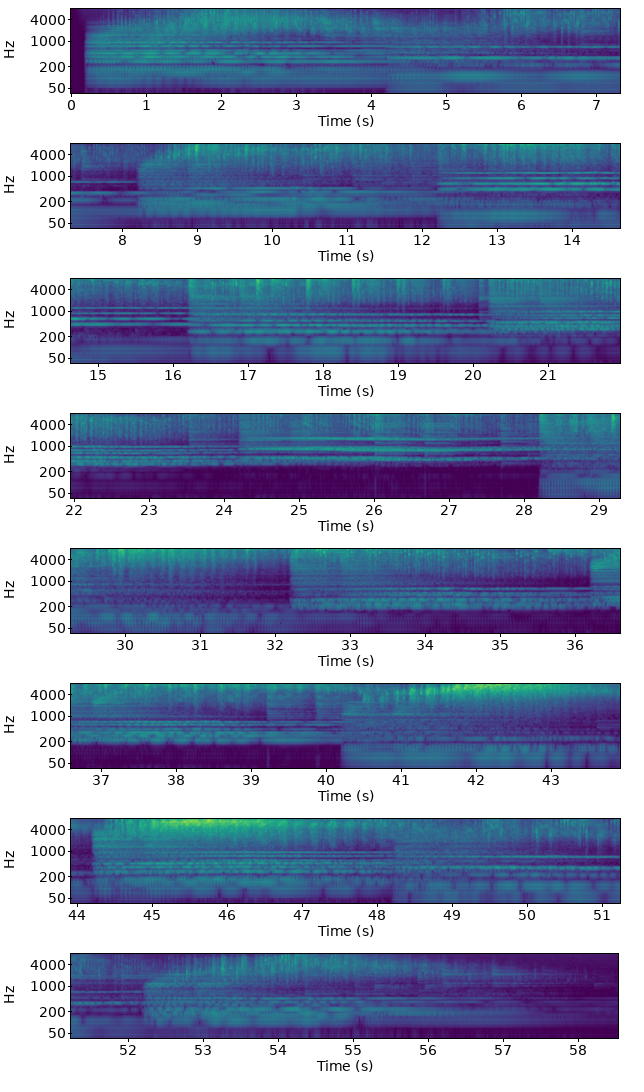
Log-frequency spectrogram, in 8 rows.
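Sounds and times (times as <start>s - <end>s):
Sequential Prophet X synthesizer: 0.1s - 58.5s.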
